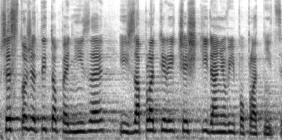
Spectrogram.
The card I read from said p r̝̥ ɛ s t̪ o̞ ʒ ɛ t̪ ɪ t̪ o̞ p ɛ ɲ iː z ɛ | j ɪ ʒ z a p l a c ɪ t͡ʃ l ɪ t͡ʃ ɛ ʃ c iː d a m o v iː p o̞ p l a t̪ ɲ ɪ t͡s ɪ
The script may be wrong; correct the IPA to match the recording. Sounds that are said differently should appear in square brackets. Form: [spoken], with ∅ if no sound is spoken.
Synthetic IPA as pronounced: p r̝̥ ɛ s t̪ o̞ ʒ ɛ t̪ ɪ t̪ o̞ p ɛ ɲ iː z ɛ | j ɪ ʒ z a p l a c ɪ [∅] l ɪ t͡ʃ ɛ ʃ c iː d a [ɲ] o v iː p o̞ p l a t̪ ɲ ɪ t͡s ɪ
